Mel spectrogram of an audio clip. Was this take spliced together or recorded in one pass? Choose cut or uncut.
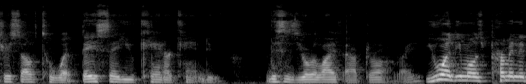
cut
